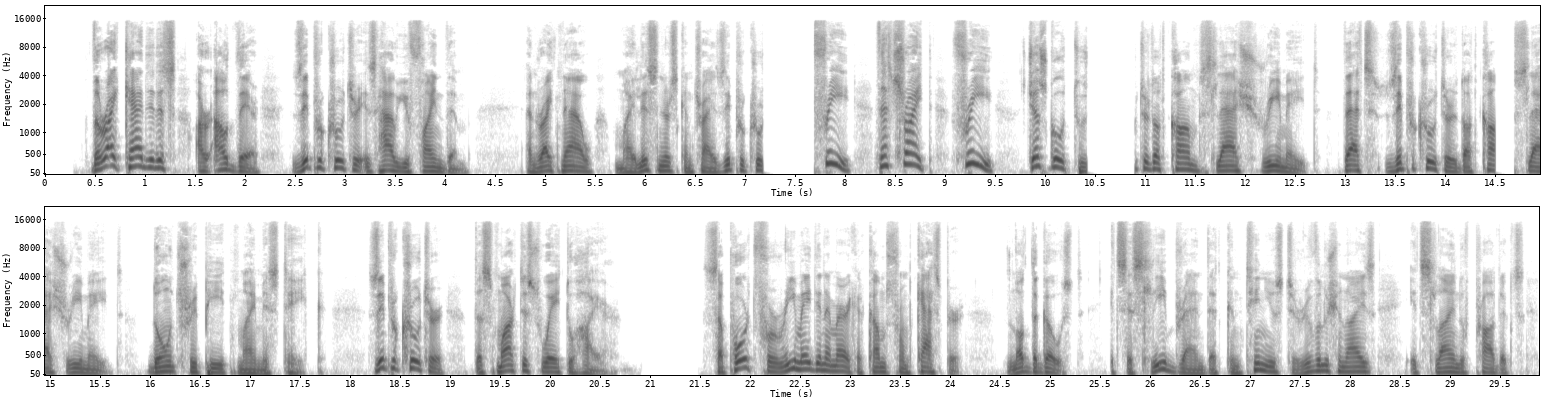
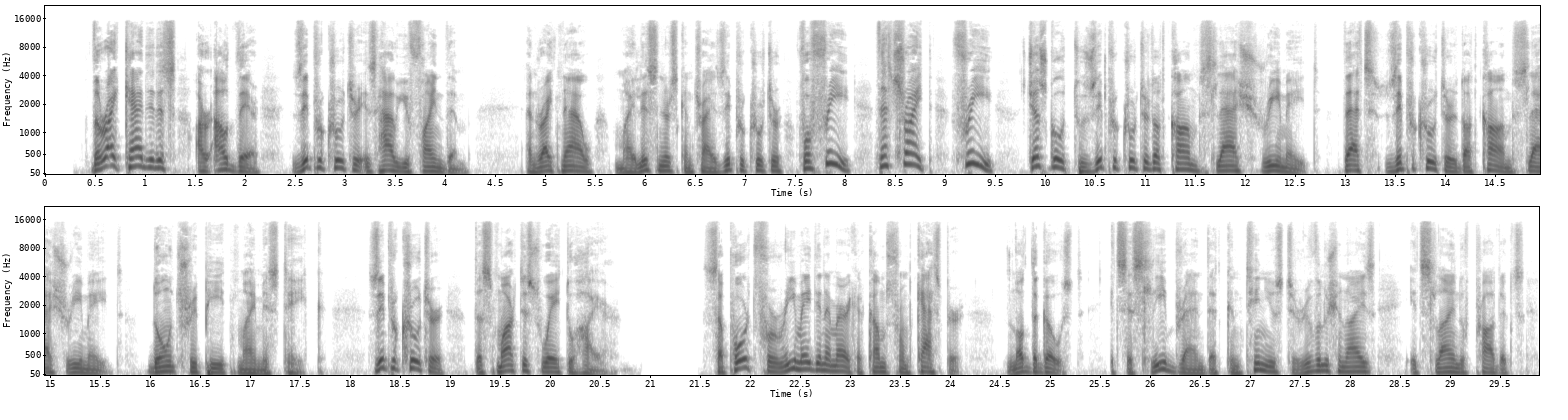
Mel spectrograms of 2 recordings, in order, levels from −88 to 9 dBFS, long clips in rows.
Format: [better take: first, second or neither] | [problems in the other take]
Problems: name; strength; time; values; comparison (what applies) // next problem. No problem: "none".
second | audio cutting out; at 7 s for 0.5 s, at 10 s and at 15 s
